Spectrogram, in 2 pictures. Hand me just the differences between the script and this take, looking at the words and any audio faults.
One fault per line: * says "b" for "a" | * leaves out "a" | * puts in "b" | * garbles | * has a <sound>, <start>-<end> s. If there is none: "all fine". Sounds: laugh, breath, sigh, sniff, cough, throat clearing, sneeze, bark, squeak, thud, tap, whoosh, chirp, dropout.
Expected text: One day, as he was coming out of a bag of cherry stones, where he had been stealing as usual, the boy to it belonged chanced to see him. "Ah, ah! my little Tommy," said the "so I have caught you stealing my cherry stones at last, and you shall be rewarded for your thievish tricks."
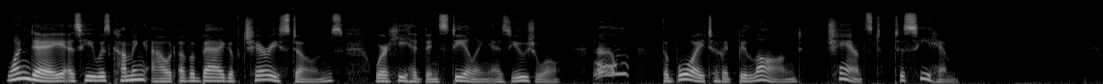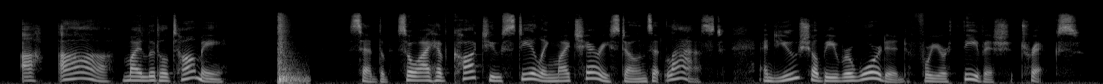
* has a bark, 5.9-6.3 s
* has a thud, 13.8-14.1 s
